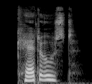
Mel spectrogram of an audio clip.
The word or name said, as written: katost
